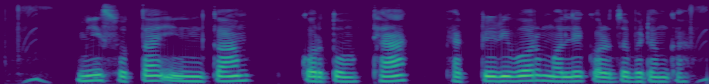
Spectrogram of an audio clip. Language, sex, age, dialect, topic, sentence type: Marathi, male, 18-24, Varhadi, banking, question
